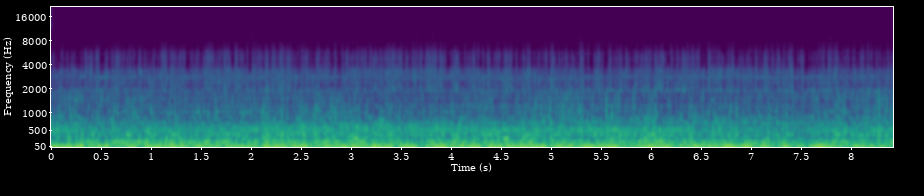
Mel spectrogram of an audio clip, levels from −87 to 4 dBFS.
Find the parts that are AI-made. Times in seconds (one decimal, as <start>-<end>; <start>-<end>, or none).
0.0-8.4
